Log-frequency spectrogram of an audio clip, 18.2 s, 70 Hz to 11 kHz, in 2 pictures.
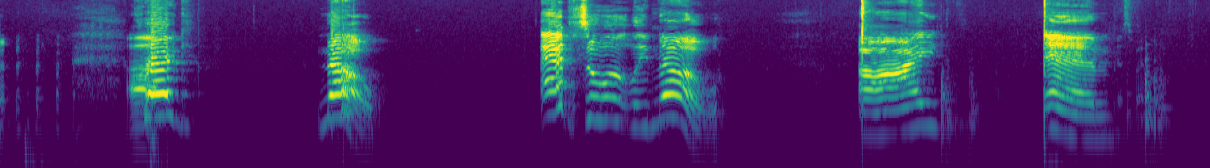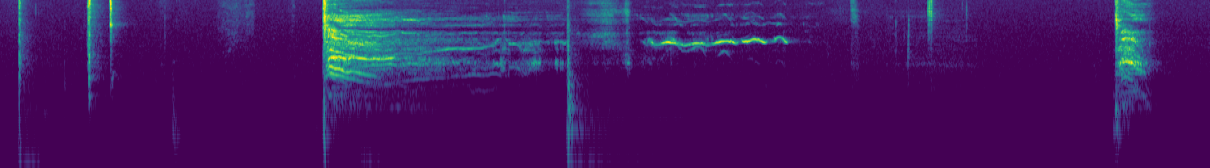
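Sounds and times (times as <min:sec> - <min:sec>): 
speech: 0:00.0 - 0:01.5, 0:02.4 - 0:02.9, 0:04.1 - 0:05.5, 0:06.4 - 0:08.7
faint thin whistling tone: 0:13.4 - 0:15.2
man coughing harshly: 0:17.4 - 0:17.8.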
